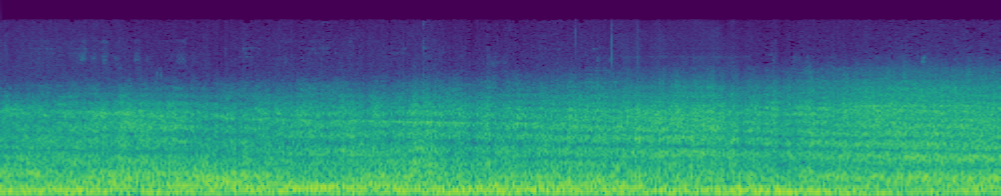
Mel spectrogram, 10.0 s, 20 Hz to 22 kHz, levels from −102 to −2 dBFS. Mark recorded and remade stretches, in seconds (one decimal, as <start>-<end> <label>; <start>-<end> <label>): 0.0-6.2 recorded; 6.2-7.5 remade; 7.5-10.0 recorded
